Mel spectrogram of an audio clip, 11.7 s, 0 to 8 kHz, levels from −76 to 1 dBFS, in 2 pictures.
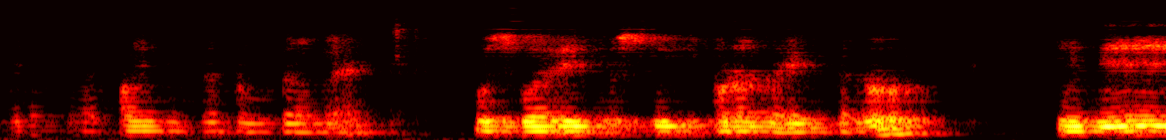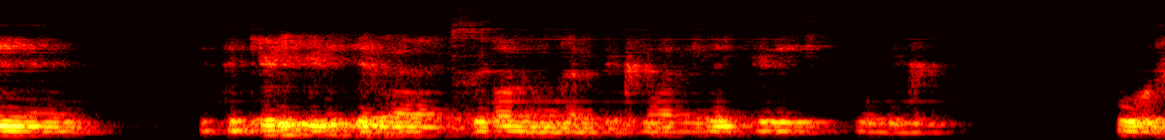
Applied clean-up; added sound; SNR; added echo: neural mask model DeepFilterNet 3.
